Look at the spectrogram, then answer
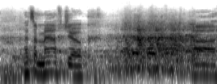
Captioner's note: audience laughing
